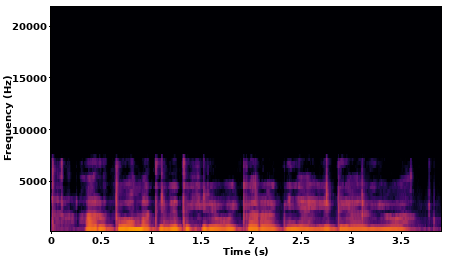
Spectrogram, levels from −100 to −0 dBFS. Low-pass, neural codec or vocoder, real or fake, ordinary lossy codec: 7.2 kHz; codec, 16 kHz, 4 kbps, FreqCodec, smaller model; fake; none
